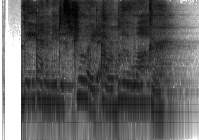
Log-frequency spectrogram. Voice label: female ally blue walker destroyed, announcer female; patron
